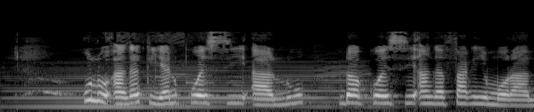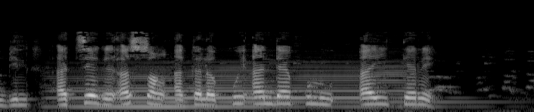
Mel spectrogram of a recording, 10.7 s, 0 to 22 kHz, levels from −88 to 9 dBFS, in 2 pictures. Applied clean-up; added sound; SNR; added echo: none; Bowed string instrument; 18 dB; none.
